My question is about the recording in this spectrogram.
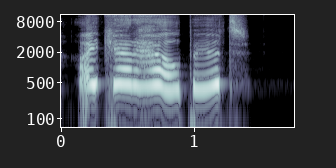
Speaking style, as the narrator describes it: replied Rebecca, with almost a wail

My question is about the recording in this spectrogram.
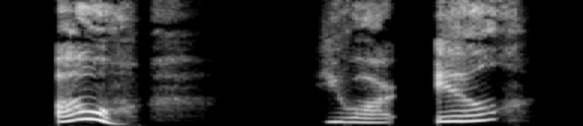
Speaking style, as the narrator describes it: she gasped

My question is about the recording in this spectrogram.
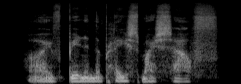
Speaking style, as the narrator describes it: he said in a lowered voice

